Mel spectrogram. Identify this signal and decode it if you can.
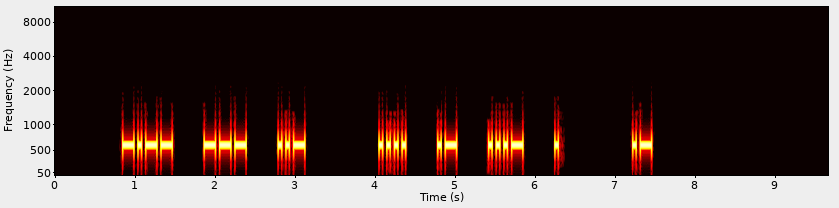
Morse code, heard as a keyed tone, about 25 wpm, spaced as for 15 wpm, 600 Hz. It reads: YOU HAVE A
